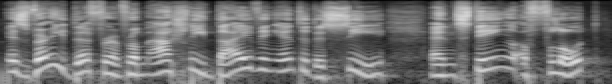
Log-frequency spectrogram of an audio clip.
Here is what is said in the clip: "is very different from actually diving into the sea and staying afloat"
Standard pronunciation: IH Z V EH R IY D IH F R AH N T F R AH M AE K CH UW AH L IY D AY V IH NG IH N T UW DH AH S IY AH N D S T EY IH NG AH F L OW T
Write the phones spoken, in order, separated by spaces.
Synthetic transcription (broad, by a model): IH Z V EH R IY D IH F R AH N T F R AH M AE K CH UW AH L IY D AY V IH NG IH N T UW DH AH S IY AH N D S T EY IH NG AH F L OW T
